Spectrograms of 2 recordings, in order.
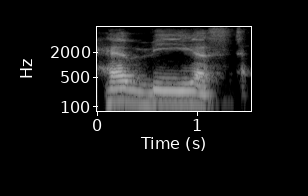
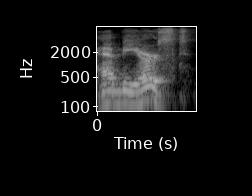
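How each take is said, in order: First: No R sound is heard before the ending. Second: An R sound is heard before the ending. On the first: The speaker calls it right. "There's no R in there" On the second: The speaker calls it wrong. "you're giving me an R sound in there"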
